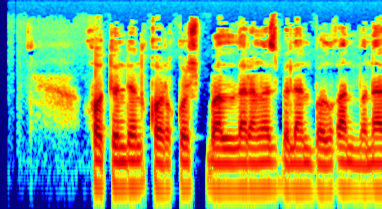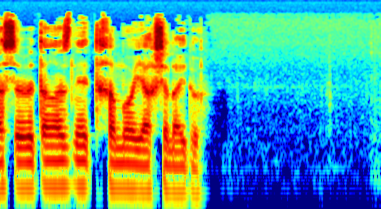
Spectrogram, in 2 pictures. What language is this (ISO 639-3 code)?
uig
